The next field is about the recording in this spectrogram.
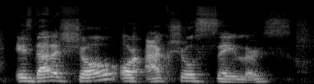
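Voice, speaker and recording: A man's voice with a Spanish accent. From Puerto Rico. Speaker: composer and pianist streamer. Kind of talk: casual livestream chat.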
